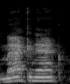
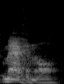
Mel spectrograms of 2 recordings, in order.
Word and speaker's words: Mackinac: familiar with the area it's spelled m a c k i n a c a lot of people want to pronounce it macac but I'm pretty sure it's maol and if I mispronounced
